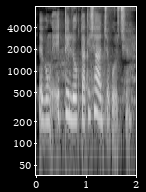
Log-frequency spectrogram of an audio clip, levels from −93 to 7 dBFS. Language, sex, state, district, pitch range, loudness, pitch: Bengali, female, West Bengal, Alipurduar, 210-250 Hz, -16 LUFS, 235 Hz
